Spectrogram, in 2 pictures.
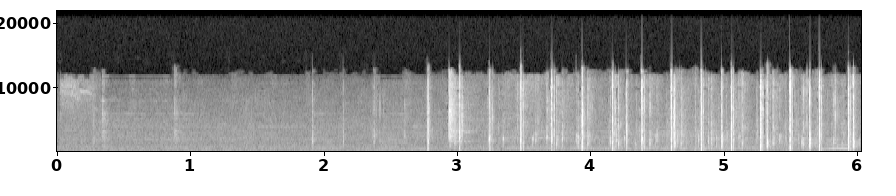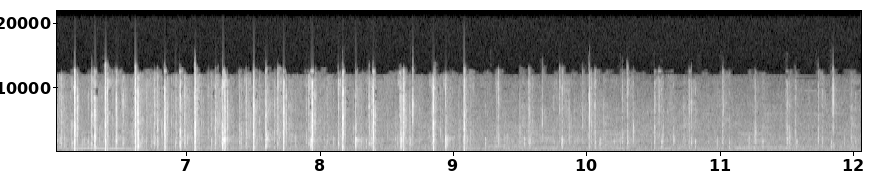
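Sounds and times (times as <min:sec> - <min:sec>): group of people clapping: 0:02.8 - 0:12.0.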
